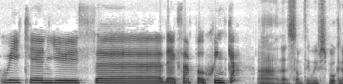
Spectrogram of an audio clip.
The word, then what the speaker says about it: skinka: So we can use the example skinka. Ah, that's something we've spoken about in our Coffee Break Swedish lessons. Skinka, so ham.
